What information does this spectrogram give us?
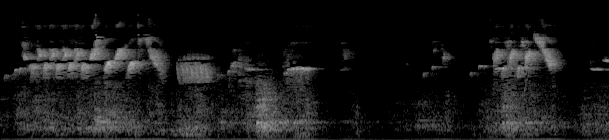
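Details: European goldfinch male in an excited state, ready for a female canary, delivers bursts of fast twittering and liquid buzzy phrases separated by short quiet gaps, with a louder tinkling burst returning near the end.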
